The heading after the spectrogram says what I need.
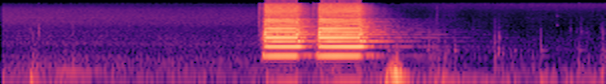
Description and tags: air horn close and loud
up close air horn of truck
loud, truckair-horn, close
